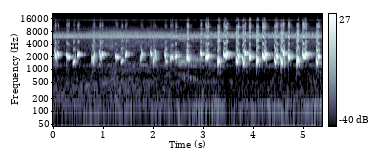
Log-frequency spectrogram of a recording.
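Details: Sooty-headed bulbul in lively song meant to provoke other bulbuls into answering: short bubbly notes, each rising then falling, delivered in quick irregular bursts, about two and a half per second, with a steady high electrical whine behind.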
